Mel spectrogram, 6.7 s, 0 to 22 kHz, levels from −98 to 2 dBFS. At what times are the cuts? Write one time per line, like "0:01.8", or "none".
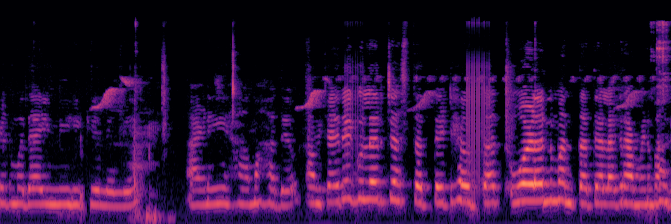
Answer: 0:03.2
